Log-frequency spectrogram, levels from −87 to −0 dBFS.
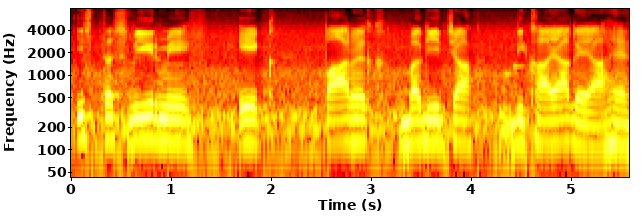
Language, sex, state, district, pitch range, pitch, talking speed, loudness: Hindi, male, Haryana, Rohtak, 115-130 Hz, 125 Hz, 95 wpm, -16 LUFS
